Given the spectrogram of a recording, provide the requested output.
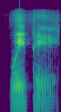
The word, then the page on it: weepy: American English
